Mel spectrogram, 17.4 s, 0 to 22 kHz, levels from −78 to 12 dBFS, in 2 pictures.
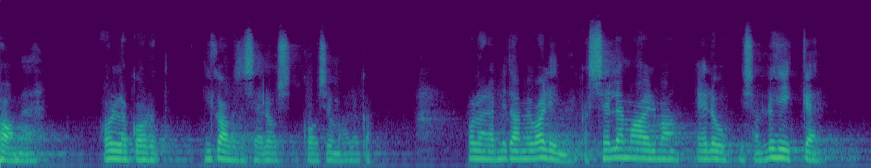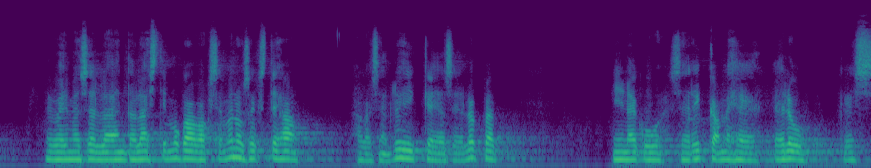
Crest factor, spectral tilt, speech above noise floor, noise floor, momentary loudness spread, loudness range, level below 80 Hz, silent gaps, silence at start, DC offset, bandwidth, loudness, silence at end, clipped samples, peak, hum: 20 dB; -6 dB/octave; 34 dB; -55 dBFS; 13 LU; 4 LU; -50 dBFS; none; 0 s; under 0.1%; 13 kHz; -22 LUFS; 0 s; under 0.1%; -4 dBFS; none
